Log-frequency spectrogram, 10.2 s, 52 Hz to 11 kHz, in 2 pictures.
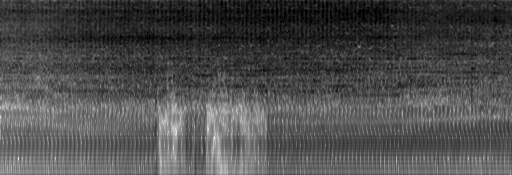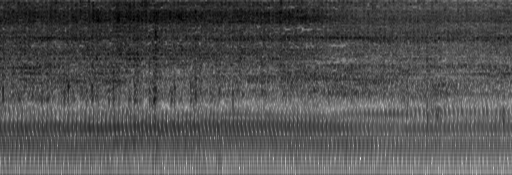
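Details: Old Japanese-import Komatsu PC01 (PT01-1a) mini excavator with a four-stroke petrol engine, 1,116 hours, being revved and tracked in a systems test. Steady, even drone holding speed as the hydraulics work, with no knocking or hunting; normal running under hydraulic load.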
